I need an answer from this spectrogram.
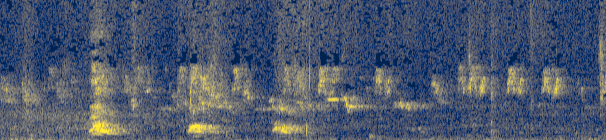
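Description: Birds calling: small birds chirping repeatedly and high, with three louder, lower calls about a second apart in the first half.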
